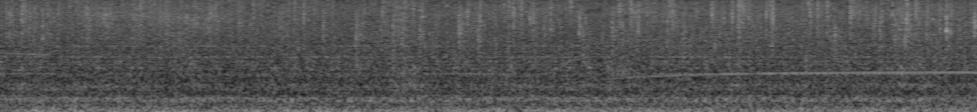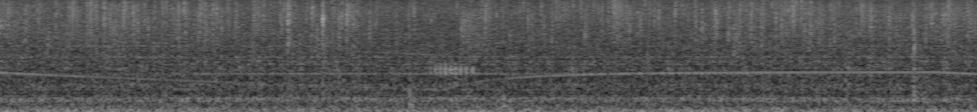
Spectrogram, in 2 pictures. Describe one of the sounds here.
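A flamethrower roars, spraying fire.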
